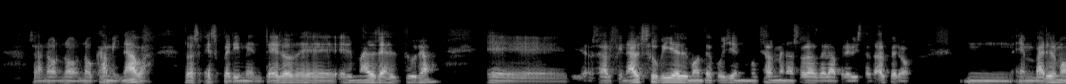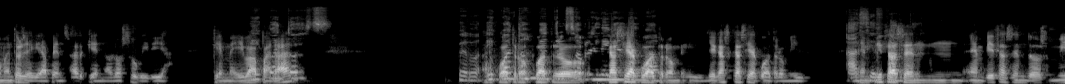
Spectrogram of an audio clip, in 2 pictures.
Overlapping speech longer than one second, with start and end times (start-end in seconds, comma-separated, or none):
15.5-17.3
